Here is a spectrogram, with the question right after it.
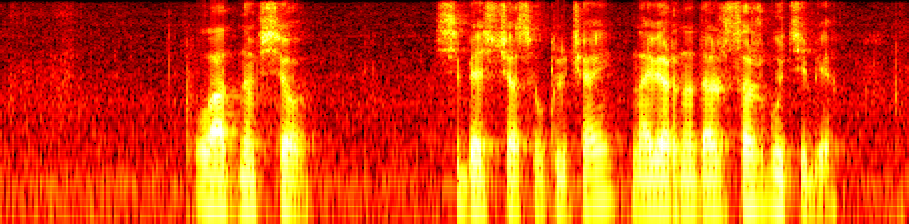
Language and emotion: Russian, neutral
